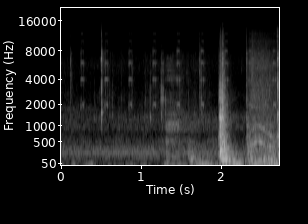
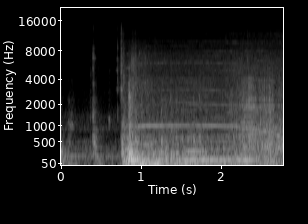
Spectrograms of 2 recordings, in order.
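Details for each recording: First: 2000 Ford F250 Super Duty power window motor fed 12 volts directly; short electric whir with clunks as glass starts and stops, window moves up and down, showing switches and motor are good. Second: Newly replaced power window motor on a 2000 Ford F250 Super Duty hums steadily about three seconds with a slight drag, then clicks off; glass seems to bind, owner suspects the rear window track is too tight at the bottom.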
